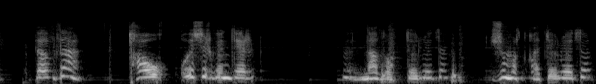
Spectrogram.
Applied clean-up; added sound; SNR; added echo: neural mask model RNNoise.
